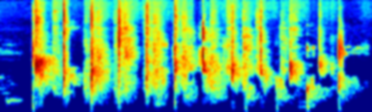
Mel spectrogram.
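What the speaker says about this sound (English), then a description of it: "Clap it up" Rhythmic hand clapping at a scripture class gathering, about a dozen sharp claps in a steady pulse, close and fairly loud with no talk over it.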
